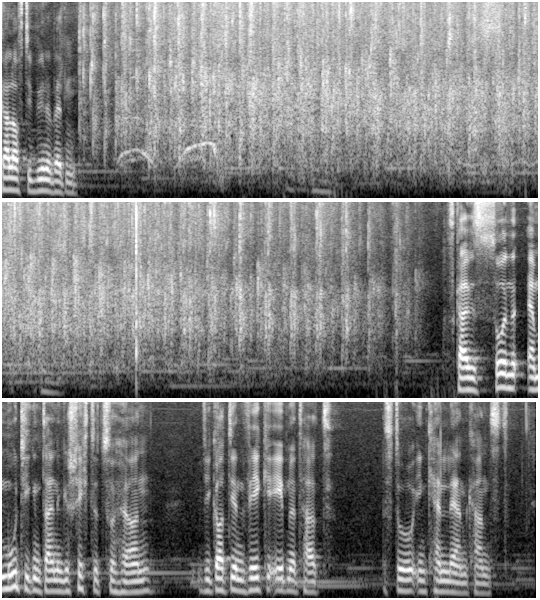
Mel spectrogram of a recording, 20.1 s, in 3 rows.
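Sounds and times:
speech: 0:00.0 - 0:01.4, 0:12.4 - 0:17.6, 0:18.2 - 0:19.8
audience applause: 0:01.0 - 0:12.0.

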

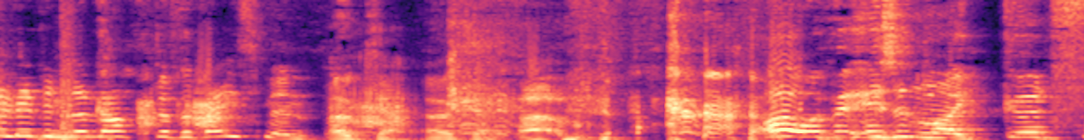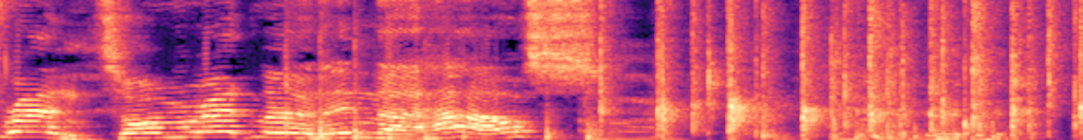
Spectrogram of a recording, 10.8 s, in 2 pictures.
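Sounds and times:
speech: 0:00.0 - 0:08.6
laughter: 0:00.3 - 0:04.1, 0:09.6 - 0:10.7
people clapping to welcome a guest: 0:06.8 - 0:10.8.

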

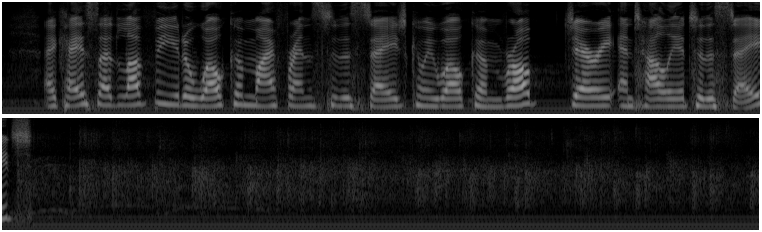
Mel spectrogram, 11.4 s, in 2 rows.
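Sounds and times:
speech: 0:00.3 - 0:06.0
audience applause: 0:05.9 - 0:11.3.

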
